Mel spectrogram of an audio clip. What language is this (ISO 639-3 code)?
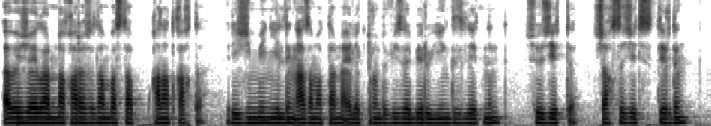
kaz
